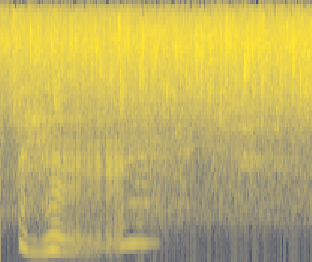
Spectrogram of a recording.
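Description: Shower water runs in a steady hiss throughout, with a brief wordless voice rising and falling over it near the start before the water continues alone.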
